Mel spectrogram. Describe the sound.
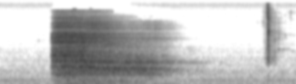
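A person imitates Darth Vader's mechanical respirator breathing: one long, hissing, rasping breath about a second and a half long, fairly loud, followed by a short click.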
